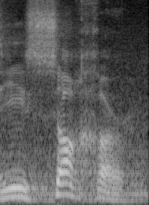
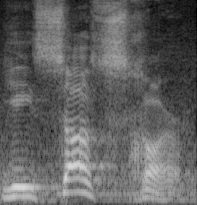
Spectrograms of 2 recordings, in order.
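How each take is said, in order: First: The name has one s sound. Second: The name has two s sounds. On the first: One letter was given away from the name. "the Baal Korah only says Yisachar" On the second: The name still has both of its letters. "we pronounce it with both shins"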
